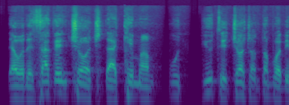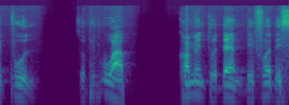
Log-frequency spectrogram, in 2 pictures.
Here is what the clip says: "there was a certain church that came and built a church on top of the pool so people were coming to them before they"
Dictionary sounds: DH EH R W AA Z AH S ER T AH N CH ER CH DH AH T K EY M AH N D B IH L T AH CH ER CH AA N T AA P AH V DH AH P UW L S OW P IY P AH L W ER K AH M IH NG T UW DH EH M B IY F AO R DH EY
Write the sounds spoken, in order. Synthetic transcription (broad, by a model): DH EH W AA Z AH S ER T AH N CH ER CH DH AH T K EY M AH N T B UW T AH CH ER CH AA N T AA P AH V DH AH P UW L S OW P IY P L W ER K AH M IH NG T UW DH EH M B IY F AO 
